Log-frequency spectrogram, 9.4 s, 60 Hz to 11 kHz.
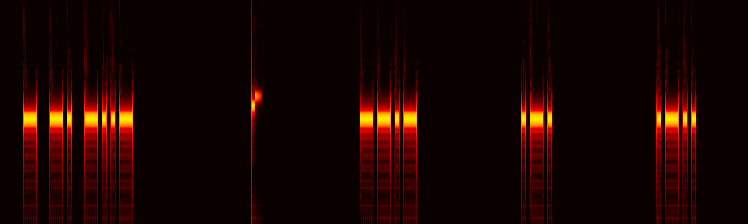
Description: Morse code, heard as a keyed tone, about 22 wpm, spaced as for 9 wpm, 700 Hz. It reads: TNX QRL
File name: Top 20 QSO Elements - 8x Character Spacing - 22wpm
